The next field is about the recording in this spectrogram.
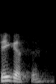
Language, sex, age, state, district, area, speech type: Assamese, male, 30-45, Assam, Dhemaji, rural, conversation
